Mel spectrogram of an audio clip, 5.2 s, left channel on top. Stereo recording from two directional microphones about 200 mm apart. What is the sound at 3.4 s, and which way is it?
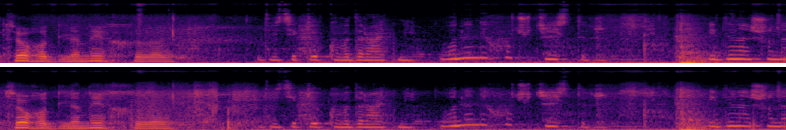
Speech, 40° left (ahead or behind).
